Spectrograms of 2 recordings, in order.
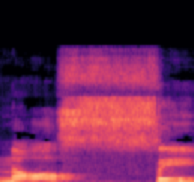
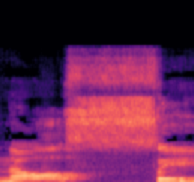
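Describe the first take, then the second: Both takes have the same delivery.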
